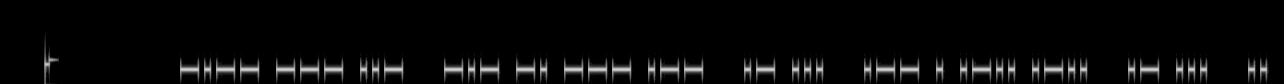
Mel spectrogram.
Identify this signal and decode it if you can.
Morse code, heard as a keyed tone, about 20 wpm, 700 Hz. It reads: YOU KNOW AS WELL AS I
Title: Sentences with 8-Word Phrases - 20wpm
